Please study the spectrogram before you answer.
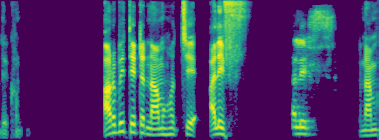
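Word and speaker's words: ألف: যেমন একটু দেখুন, আলিফ, আলিফ। এটা দুই ঠোঁট মিলে গিয়েছে, এটা হুম, উচ্চারণ প্রপারলি বিশুদ্ধ উচ্চারণ হয়নি। বলতে হয়। আলিফ।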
